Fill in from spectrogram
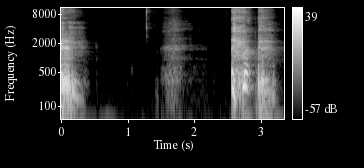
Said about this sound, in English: Sorry. I don't know what this whole coughing a billion times and pausing is about. Sorry.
